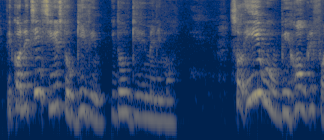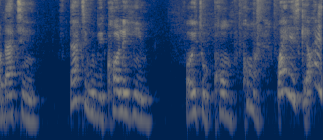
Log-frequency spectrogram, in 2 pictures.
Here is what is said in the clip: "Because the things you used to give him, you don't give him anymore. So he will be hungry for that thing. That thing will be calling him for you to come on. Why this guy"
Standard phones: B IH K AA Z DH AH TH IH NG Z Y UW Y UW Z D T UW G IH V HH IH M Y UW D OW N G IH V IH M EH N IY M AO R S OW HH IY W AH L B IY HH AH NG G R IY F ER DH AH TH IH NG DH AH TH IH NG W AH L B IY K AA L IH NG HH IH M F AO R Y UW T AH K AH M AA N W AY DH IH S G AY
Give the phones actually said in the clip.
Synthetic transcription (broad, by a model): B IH K AA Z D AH T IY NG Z Y UW Y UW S T UW G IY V HH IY M Y UW D OW N G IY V IH M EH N IY M AO S OW HH IY W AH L B IY HH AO NG G R IY F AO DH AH T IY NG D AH T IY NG W AH L B IY K AA L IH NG HH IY M F AO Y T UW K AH K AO M AA N W AY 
